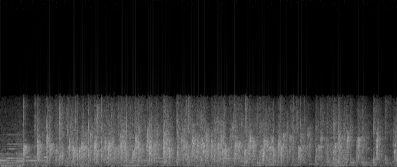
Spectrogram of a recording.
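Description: A crowd applauds steadily for the full eight seconds, a dense, even wash of many hands clapping with no break or fade.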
